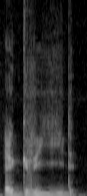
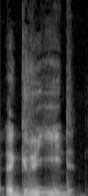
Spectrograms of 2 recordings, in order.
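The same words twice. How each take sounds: First: Slow, softer sarcastic agreed; air quotes. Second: Said in the usual way. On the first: Shown as a demonstration. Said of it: "in quotes". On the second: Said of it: "in quotes, agreed".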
